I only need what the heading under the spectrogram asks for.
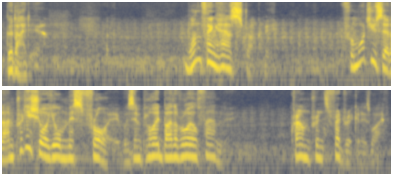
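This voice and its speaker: An actor playing a brisk young Englishman who reasons deliberately and articulately, in a British radio drama. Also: fairly high pitch, big pitch swings. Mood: reasoning, brisk. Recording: noisy train background ambience.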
